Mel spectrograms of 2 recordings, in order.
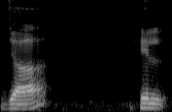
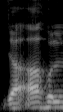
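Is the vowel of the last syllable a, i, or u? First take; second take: i; u. First: The last syllable has an i vowel. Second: The last syllable has a u vowel. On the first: The speaker calls it right. "दुरुस्त इसका जो तलफ़्फ़ुज़ होगा" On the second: The speaker calls it wrong. "जा जा आहुल नहीं है"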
